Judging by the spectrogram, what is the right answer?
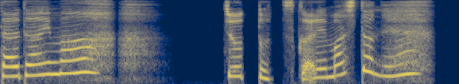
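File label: OPERATION OVER, Japanese; GF Alarm; AR70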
